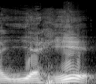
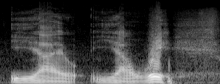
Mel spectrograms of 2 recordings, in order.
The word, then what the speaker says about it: Yahweh: e os judeus Yah, e o que é uma alusão a Yahvé de Êxodo 3,14. Fóstil patriarca de Constantinopla, no século IX, atesta igualmente a pronúncia Yahvé ou Yahvé.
